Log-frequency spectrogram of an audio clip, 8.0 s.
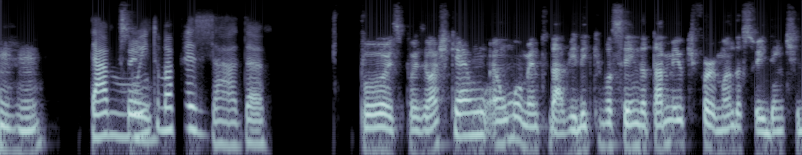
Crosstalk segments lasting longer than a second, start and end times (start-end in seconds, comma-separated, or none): none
